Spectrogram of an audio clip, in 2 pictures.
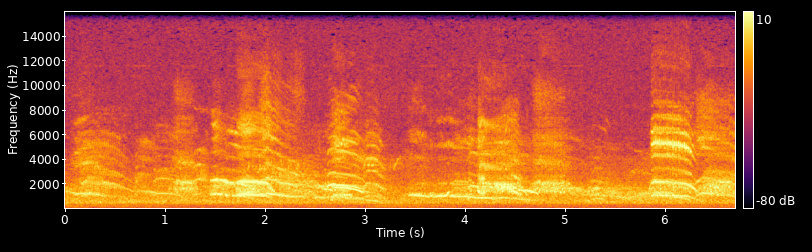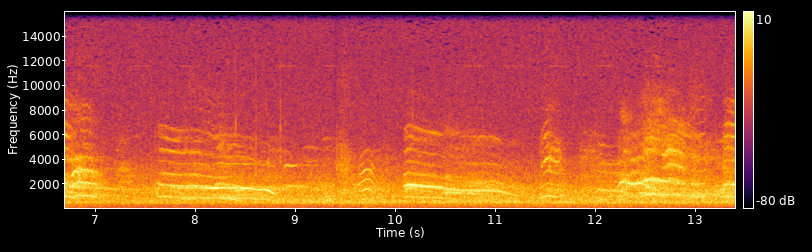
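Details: Black-headed gulls in winter plumage, Vilaine estuary, Morbihan, France, 22 February: many overlapping harsh, nasal, down-slurred calls, several birds calling at once in a steady chorus throughout.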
